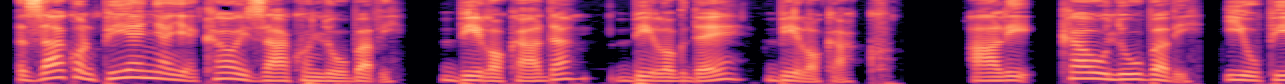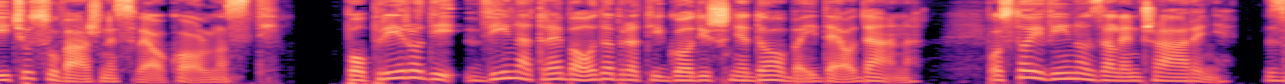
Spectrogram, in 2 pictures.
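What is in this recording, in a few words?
Serbian female voice over, sales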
